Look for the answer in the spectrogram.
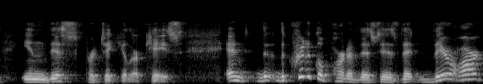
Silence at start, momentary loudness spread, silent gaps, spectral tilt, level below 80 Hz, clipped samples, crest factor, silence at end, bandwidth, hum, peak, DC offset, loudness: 0.2 s; 8 LU; none; -5 dB/octave; -72 dBFS; under 0.1%; 16 dB; 0 s; 8.2 kHz; none; -8 dBFS; under 0.1%; -25 LUFS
